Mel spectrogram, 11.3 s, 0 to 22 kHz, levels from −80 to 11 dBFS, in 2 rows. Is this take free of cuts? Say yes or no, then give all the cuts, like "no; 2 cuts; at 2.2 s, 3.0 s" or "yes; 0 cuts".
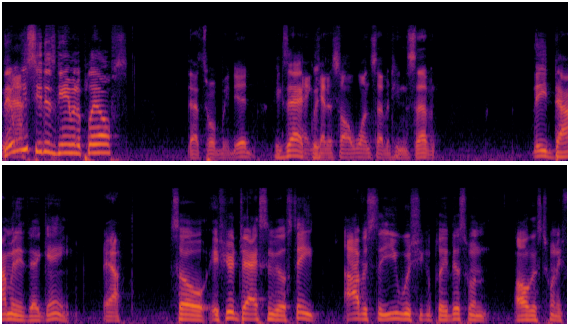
yes; 0 cuts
